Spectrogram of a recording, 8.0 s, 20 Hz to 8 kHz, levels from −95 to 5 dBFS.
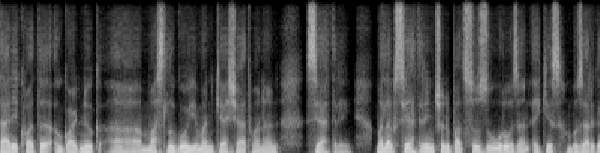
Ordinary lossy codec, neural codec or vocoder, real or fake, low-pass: none; codec, 16 kHz, about 1 kbps, DyCAST, with the encoder's durations; fake; none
